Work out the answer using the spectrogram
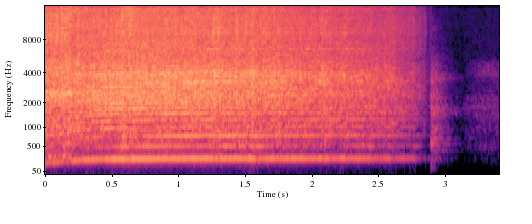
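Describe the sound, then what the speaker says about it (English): A blender whirs loudly with a steady high motor drone, mixing porridge, egg whites and sweetener for protein pancakes, then winds down abruptly and stops. "And now we're simply just going to blend for about 30 seconds."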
